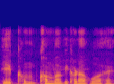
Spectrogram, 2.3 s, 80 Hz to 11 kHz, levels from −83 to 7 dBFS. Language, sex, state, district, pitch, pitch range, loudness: Hindi, male, Uttar Pradesh, Saharanpur, 145 Hz, 140-150 Hz, -20 LUFS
